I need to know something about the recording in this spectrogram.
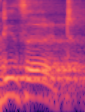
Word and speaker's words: dessert: तो ये देखिए, ये DESSERT और इसको हम प्रोनाउंस कहते हैं डिजर्ट। क्या? डिजर्ट।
